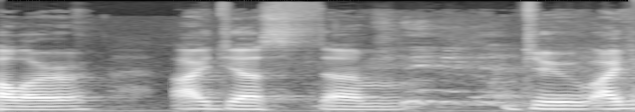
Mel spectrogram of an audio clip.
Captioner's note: audience laughs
